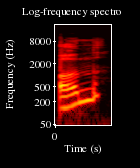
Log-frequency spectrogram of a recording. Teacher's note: as in French, H is not pronounced, so the first sound that we hear is O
